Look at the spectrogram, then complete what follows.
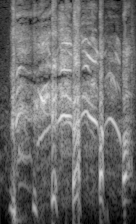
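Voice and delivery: a high-pitched delighted laugh; big laugh. Real, not acted. Laughs at own story.

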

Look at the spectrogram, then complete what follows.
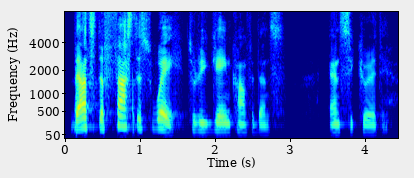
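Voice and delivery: ordinary talk, nothing marked

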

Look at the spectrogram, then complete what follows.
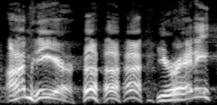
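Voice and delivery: a pushy, laughing barge-in; mock brash entrance. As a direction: play the crude husband with a chuckle. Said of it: "He doesn't barge through the door and go".

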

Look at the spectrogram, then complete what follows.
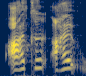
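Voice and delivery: ordinary talk

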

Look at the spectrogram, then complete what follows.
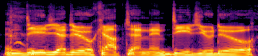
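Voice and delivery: low, slow dry reply; dry first mate. Acted. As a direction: answer dryly and deep.

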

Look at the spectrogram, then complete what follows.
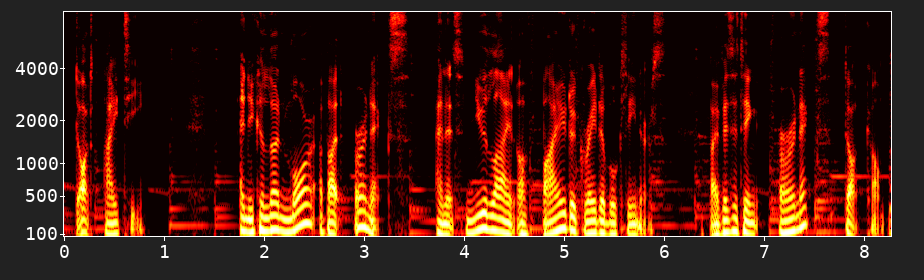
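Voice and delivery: ordinary talk, nothing marked

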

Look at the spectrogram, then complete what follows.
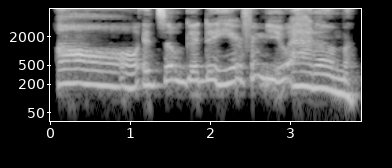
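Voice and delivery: high, slow, cooing delight; drawn-out, high-pitched fond greeting; gushing welcome. Pretend. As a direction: gush over a long-lost caller. Hosts greet the caller delightedly.

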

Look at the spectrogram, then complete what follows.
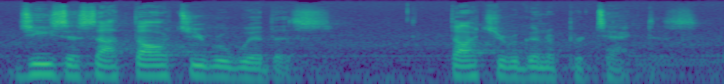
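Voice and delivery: low, soft, let-down voice; subdued hurt plea. Acted. Disciples to Jesus in the sinking boat, quiet low plea. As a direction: drop low and quiet, fading off.

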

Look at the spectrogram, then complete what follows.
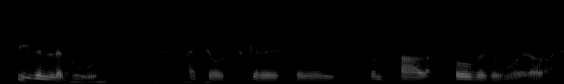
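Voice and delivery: low, hushed voice meant to scare; spooky host voice. Acted. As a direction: put on a creepy ghost-story host voice. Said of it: "And I really don't talk like this".

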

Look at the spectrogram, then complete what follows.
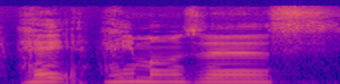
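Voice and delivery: lightly voiced chummy God sidling up; a hint of a buddy saying hi; casual chummy God. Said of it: "comes in from the side".

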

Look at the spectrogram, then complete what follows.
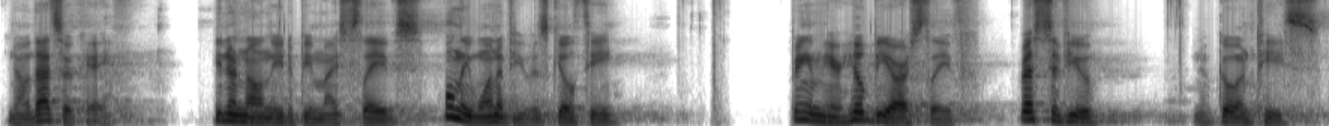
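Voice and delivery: low, calm imitation of Joseph, lightly voiced; Joseph's reply. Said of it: "and Joseph's like".

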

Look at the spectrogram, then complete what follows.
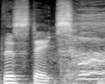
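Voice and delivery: low, soft, slow complaint; dog-tired grumble. Retold or imitated. Exhausted driver at the trip's end, dog-tired grumble. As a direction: retell it worn out, voice sunk low. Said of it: "I'm just dog tired".

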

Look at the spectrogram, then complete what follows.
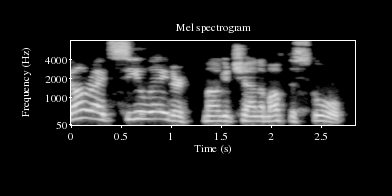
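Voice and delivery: very high imitated girlish farewell; cheery goodbye. Ruru leaving for school, cheery high goodbye. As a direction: pitch it way up, a sing-out goodbye.

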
